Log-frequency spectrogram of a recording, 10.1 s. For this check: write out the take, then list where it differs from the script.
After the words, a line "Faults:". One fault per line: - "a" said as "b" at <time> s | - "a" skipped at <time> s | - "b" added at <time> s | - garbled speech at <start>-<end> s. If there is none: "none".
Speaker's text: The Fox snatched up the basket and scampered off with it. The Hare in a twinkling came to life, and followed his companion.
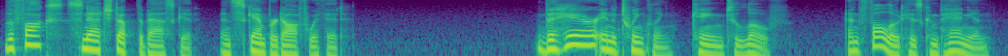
The Fox snatched up the basket and scampered off with it. The Hare in a twinkling came to loaf, and followed his companion.
Faults:
- "life" said as "loaf" at 7.4 s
